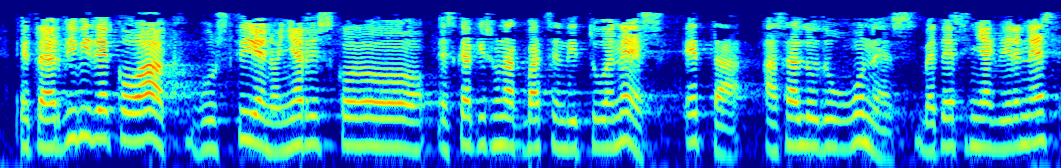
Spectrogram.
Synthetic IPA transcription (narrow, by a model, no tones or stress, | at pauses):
e̞t̪aeɾðiβ̞iðe̞ko̞akɡust̪ie̞no̞ɲarisko̞e̞skakisunak̚bat͡se̞nd̪it̪ue̞ne̞s | e̞t̪aːsald̪uðuɣune̞sbe̞t̪e̞siɲak̚d̪iɾe̞ne̞s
